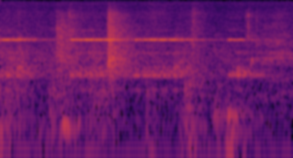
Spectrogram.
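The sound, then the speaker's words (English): A thin, high electronic beep holds steadily through the moment during a church sermon, faint against a murmuring background with soft clatter and shuffling. “Somebody's beeping.”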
